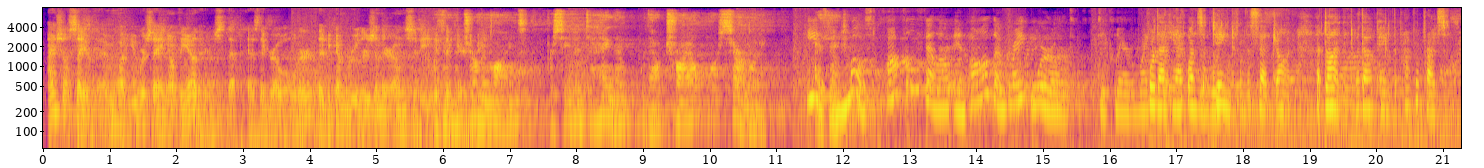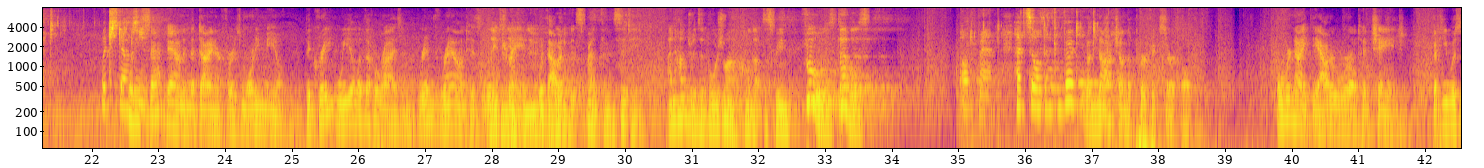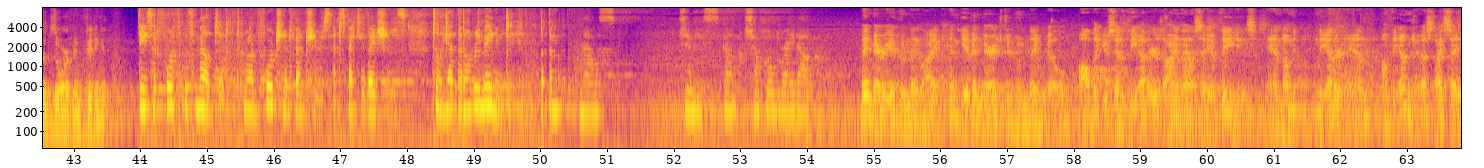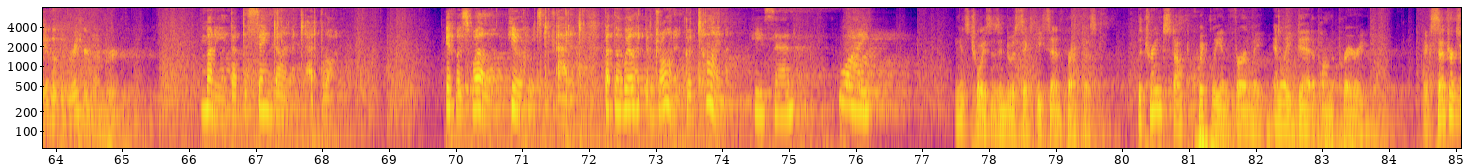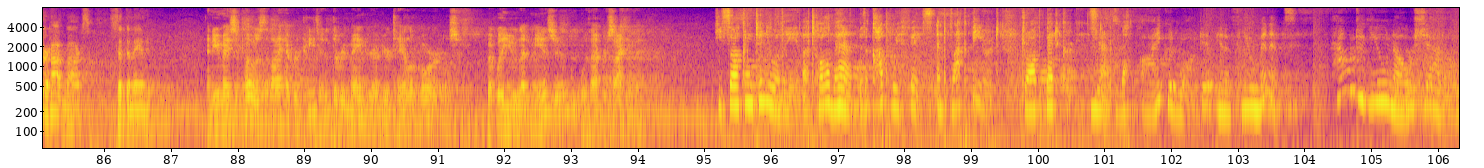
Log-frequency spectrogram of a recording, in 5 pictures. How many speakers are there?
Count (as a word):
six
